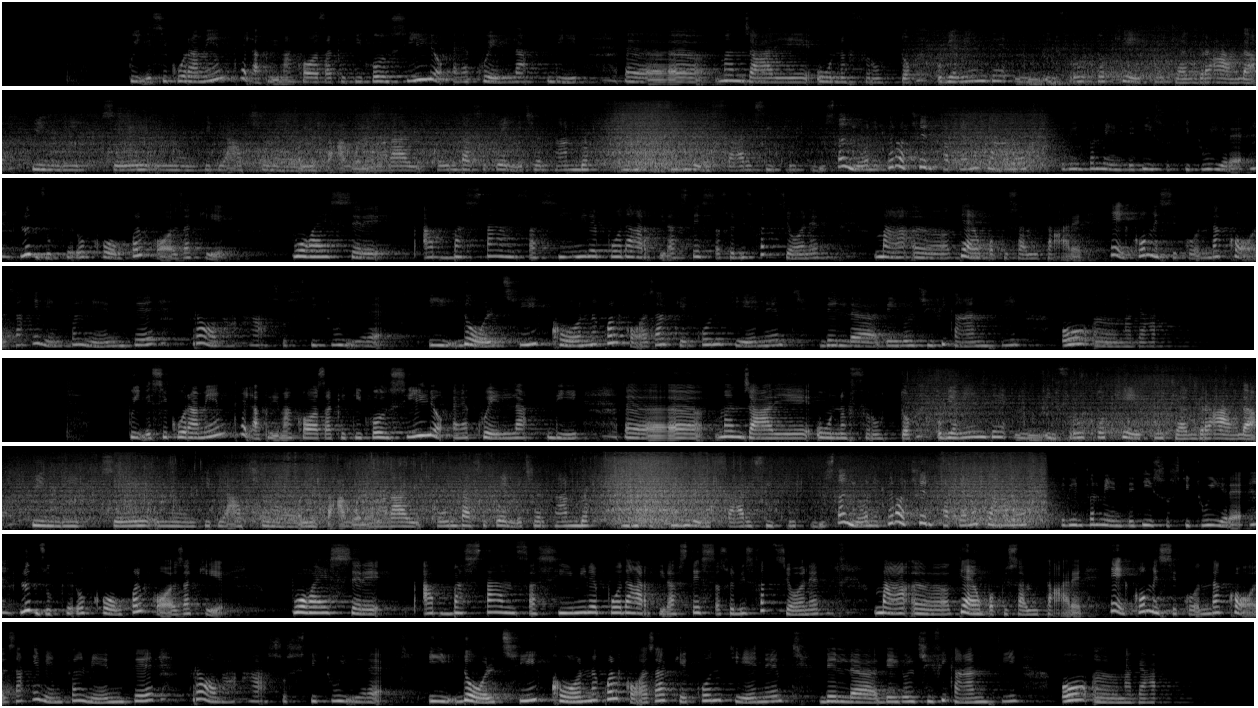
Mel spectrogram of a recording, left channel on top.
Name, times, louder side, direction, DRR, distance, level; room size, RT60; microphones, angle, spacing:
voice 1, 1.3-27.5 28.0-28.9 29.3-49.2, right 4 dB, 60° right, 6 dB, 0.5 m, -35 dB
sound 1, 9.0-23.0, right 6 dB, 80° right, 1.2 m, -39 dB
21.0 x 14.0 x 4.8 m, 1.5 s
head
